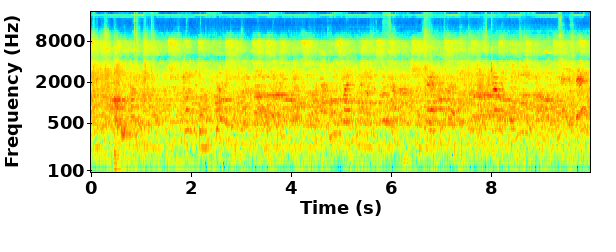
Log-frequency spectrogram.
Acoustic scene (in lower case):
cafe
